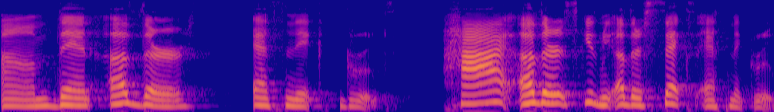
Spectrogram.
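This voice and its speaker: In an American accent, a plain, everyday voice speaks with lively intonation on a very clean recording with a silent background. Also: woman, medium pitch for a woman, fairly slow pace. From Flint, Michigan. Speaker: podcast host. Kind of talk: casual interview chat; reading statistics aloud.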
